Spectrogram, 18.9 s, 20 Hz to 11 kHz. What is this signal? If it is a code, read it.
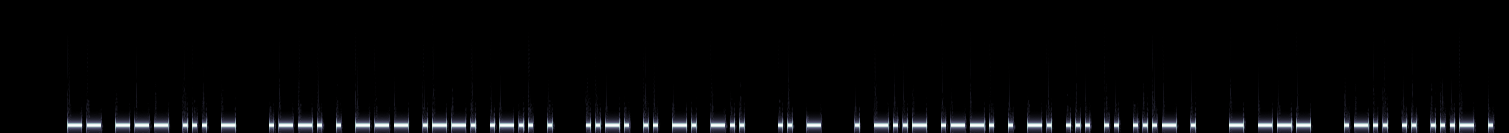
Morse code, heard as a keyed tone, about 19 wpm, 700 Hz. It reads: MOST PEOPLE FIND IT EXPENSIVE TO LIVE
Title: Sentences from Top 1000 Words - Review Part 6 - 20wpm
